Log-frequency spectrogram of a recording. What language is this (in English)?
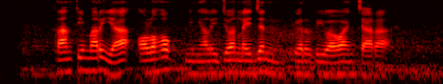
Sundanese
